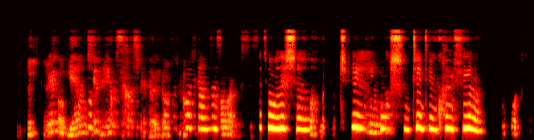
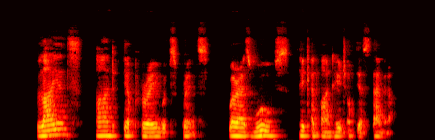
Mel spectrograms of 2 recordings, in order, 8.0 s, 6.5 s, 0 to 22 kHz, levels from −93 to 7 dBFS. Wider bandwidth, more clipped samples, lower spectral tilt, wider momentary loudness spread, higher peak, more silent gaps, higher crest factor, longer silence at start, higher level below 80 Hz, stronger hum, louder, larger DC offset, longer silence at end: first, 9.4 kHz vs 7.6 kHz; neither; second, -4 dB/octave vs -6 dB/octave; first, 23 LU vs 11 LU; first, -2 dBFS vs -10 dBFS; about the same, 7.32-7.51 s vs 1.29-1.36 s, 3.29-3.38 s; about the same, 18 dB vs 20 dB; second, 0.4 s vs 0.55 s; second, -76 dBFS vs -68 dBFS; neither; first, -17 LUFS vs -30 LUFS; neither; second, 0.25 s vs 0.65 s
